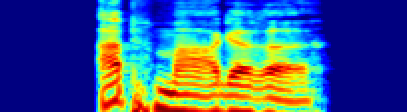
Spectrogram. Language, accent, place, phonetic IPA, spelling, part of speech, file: German, Germany, Berlin, [ˈapˌmaːɡəʁə], abmagere, verb, De-abmagere.ogg
- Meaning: inflection of abmagern: 1. first-person singular dependent present 2. first/third-person singular dependent subjunctive I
